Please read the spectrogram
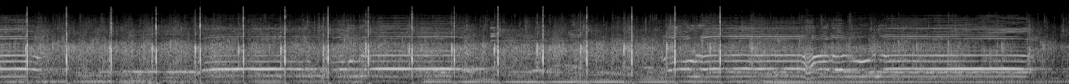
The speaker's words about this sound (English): Let's one more time clap our hands and thank the Lord. Hallelujah.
